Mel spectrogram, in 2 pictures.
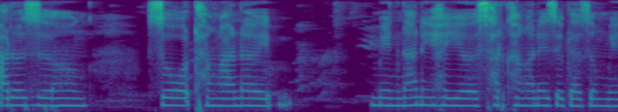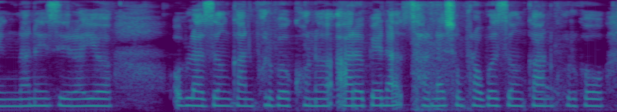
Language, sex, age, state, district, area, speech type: Bodo, female, 30-45, Assam, Chirang, rural, spontaneous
